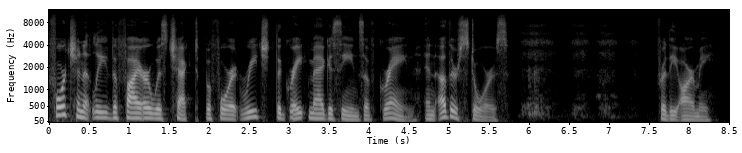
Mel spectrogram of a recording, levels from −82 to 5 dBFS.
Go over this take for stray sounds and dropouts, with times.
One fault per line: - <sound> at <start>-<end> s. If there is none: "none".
- sniff at 5.9-7.4 s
